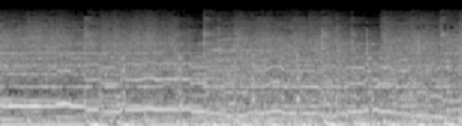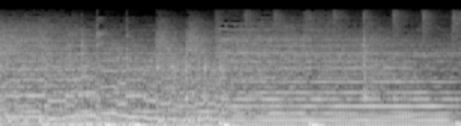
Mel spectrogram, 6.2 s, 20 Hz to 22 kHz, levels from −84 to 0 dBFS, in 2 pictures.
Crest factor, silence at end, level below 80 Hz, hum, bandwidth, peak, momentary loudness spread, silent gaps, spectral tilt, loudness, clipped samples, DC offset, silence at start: 12 dB; 0 s; -20 dBFS; none; 15.5 kHz; -2 dBFS; 2 LU; none; -5 dB/octave; -14 LUFS; under 0.1%; under 0.1%; 0 s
